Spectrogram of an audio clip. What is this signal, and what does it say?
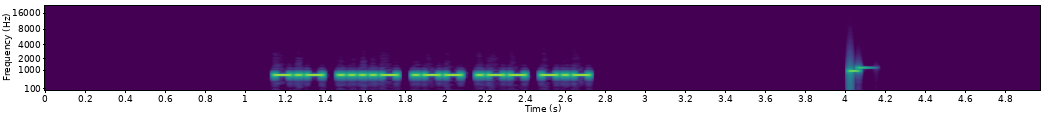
Morse code, heard as a keyed tone, about 43 wpm, 700 Hz. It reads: K4WWK
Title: USA Call Signs - 5 Characters - 3x Character Spacing - 45wpm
